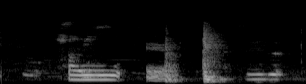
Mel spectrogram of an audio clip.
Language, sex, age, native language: Icelandic, male, 9, Icelandic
